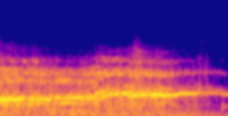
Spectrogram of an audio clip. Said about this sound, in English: But he became alert a short time later when he heard a car stop outside his house and the doorbell rang clamorously.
